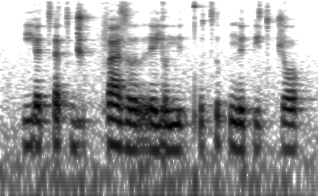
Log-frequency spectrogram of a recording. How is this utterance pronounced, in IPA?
jɛt͡sɾat͡sd͡ʒukʷfa zɤ rejɤmʲo kʷʼet͡sɾɛkʷŋepʲut͡s t͡ʃɔ

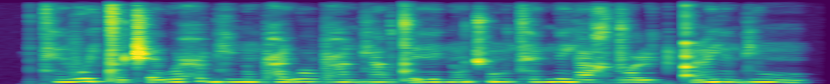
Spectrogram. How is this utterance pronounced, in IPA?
tʰẽvɤjtʼɤ t͡ʃʼɛwoħob jinõbħe wɔbʕĩb jãwtʼeːnõt͡ʃʼũː tʰɛŋejaːχ dɔɭek qʼĩjẽb jũ

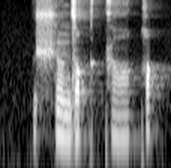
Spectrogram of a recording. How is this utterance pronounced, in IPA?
ʃõdyqkɑ̤q

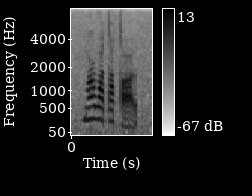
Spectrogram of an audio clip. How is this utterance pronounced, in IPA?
bə̃ɭðˤədə tˤə̰

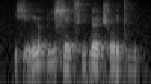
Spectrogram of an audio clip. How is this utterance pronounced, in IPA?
çḛŋœ pi̤ ɬet͡sʰe̤ ɗœ t͡ʃʰoɾitʰi̤

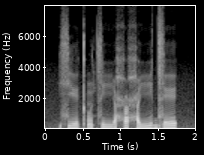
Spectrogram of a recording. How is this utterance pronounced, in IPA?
sʲeːkʼũt͡siː ħʏħiː d͡ze

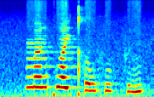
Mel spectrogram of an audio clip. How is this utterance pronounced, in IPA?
mœː˥nkʷaː˥jt̪ʰo˨wfuː˨k̚ fɪ˨˧ŋ

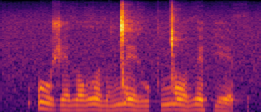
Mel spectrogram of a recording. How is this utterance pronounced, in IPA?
ʔuʒe ðoɣʊðʊ ŋ͡ǀeɣuk ŋ͡ǀo ðɪ pʲeθ

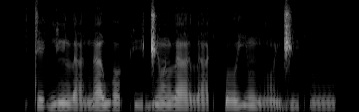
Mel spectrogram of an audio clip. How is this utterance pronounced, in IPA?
te˧ɡĩ˦ la˧ na˦ wɔ˦ki˧d͡ʒɔ̃˦ la˦˨la˧k͡po˦ jũ˦˨ɡɔ̃˨ d͡ʒi˧k͡pu˧

